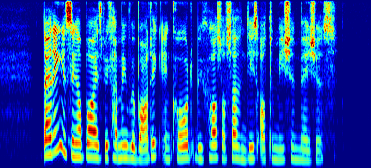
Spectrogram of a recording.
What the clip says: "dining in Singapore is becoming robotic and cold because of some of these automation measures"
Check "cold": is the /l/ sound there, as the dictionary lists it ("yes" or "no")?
no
